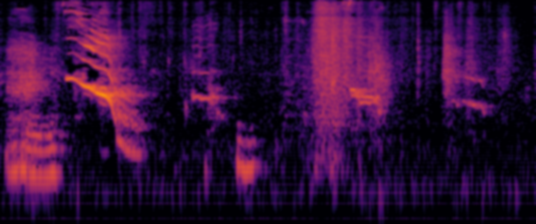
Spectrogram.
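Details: Golden Mountain Doodle indoors with four-week-old puppies, which are said to be probably hungry: a high whine sweeping down in pitch, then short squeaks and soft whimpers between a woman's speech and rustling.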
